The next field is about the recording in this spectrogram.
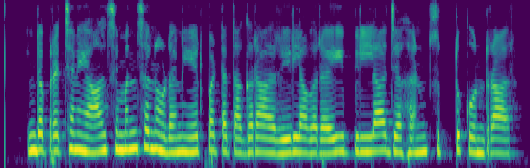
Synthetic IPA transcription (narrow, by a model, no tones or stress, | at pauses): ɪnd̪ɐpːɪɾɐt͡ʃːɐnɐjaːlsɪmɐnsɐnɯɽɐneːɾpɐʈːɐt̪ɐɣɐɾaːɾɪlɐʋɐɾɐɪbɪlːaːd͡ʒɐɣɐnsʊʈːɯkːɔɳdraːɾ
